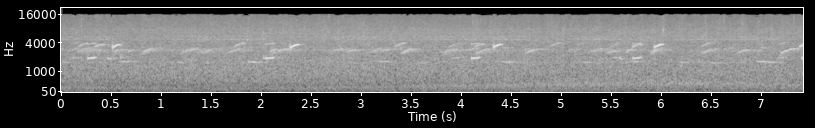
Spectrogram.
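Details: Many coqui frogs in rain in Puerto Rico overlap in a busy chorus, each call a quick low tone leaping up to a sharp whistled note, a few louder callers standing out against continuous soft rain hiss.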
